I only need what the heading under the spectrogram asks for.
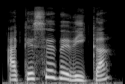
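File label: what do you Marcos do for a living, Spanish, female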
